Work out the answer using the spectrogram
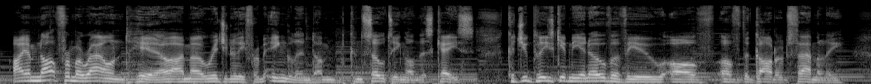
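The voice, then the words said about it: Put-on English accent. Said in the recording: “your accent is so spot on English”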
